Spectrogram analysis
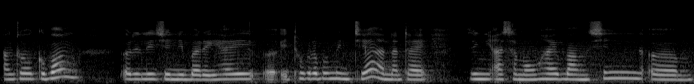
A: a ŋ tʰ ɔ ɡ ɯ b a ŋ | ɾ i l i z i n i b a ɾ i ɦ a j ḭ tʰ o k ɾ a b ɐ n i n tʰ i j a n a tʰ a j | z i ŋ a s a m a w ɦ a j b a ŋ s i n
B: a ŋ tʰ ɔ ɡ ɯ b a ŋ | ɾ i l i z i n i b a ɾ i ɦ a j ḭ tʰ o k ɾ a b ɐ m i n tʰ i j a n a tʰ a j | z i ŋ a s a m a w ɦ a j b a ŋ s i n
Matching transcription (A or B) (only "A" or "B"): B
